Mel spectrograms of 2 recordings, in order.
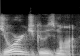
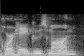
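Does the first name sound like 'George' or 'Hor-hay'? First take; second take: George; Hor-hay. First: The first name is said like 'George'. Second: The first name is said like 'Hor-hay'. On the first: This is how the player wants to be called. The speaker calls it right. "wants to be called George Guzman" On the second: This is how people used to say the name. The speaker calls it wrong. "the man previously we believed to be Jorge Guzman"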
